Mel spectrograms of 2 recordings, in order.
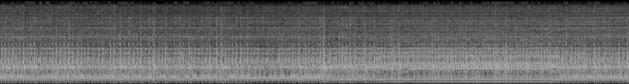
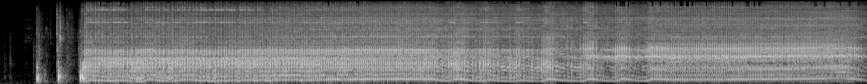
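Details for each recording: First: HPI Savage 21 nitro RC monster truck, old and long unused, after needle leaned out and further tuning: high buzzy engine at a fairly even speed, slightly unsteady but running cleanly enough; still needs a good drive. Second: Long-unused HPI Savage 21 nitro RC monster truck engine, last tuned richer for winter, possibly water in the fuel: loud burbly buzz surging and sagging, hunting; mixture very rich, needs leaning out.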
